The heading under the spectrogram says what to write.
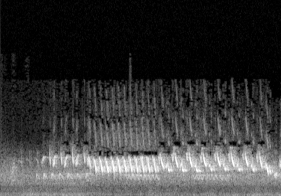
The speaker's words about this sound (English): The song of the house wren is bubbling.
